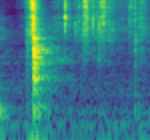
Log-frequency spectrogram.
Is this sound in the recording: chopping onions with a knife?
yes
